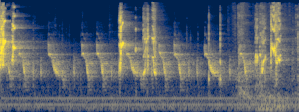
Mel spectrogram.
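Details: Lovebirds sharing soft bonding sounds at the nest: a continuous high twitter of rapid, sweeping chirps, each sliding down in pitch, with brief louder squeaky peaks and a soft rustle near the end.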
